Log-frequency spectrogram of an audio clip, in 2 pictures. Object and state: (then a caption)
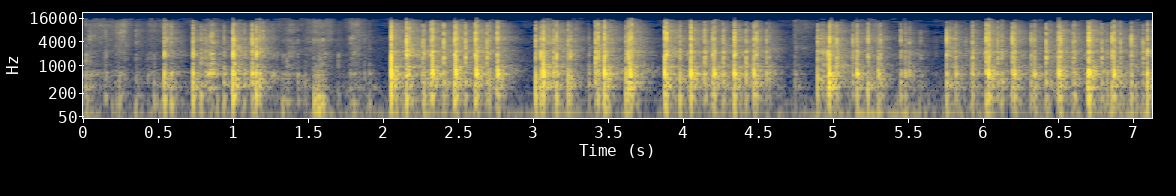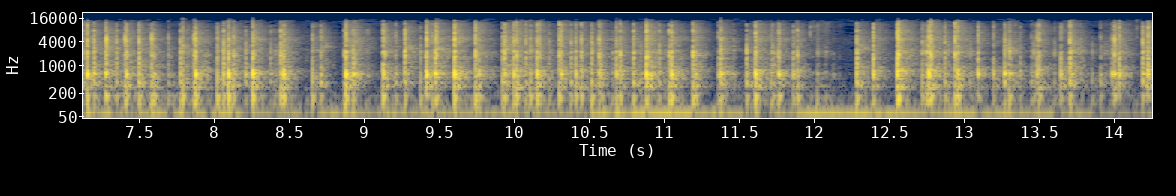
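Cardboard tissue box. Fast fingertip and nail taps on the face and edges of a rectangular, glossy, marble-printed cardboard tissue box, hollow and held in both hands. The dense, crisp, hollow clicks center in the midrange around 600 Hz and die away almost instantly. The rapid patter runs nearly nonstop, broken only by brief pauses.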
